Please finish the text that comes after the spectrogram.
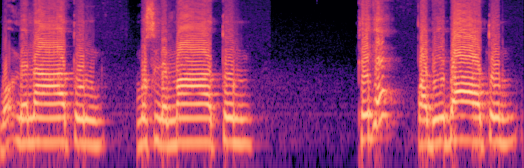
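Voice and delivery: slow, each word ending on a clear -तुन; -un endings spelled out. Shown as a demonstration. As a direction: drill मोमिनातुन, मुस्लिमातुन and तबीबातुन slowly, stressing the -un. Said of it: "मरफू में तो हम उन पढ़ेंगे".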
